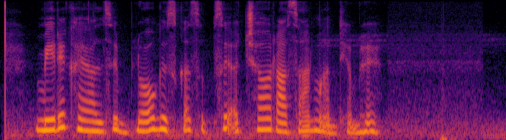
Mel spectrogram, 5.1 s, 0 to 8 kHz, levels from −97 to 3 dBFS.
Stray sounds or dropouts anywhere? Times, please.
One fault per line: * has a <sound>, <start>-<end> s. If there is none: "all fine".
* has a thud, 4.4-4.7 s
